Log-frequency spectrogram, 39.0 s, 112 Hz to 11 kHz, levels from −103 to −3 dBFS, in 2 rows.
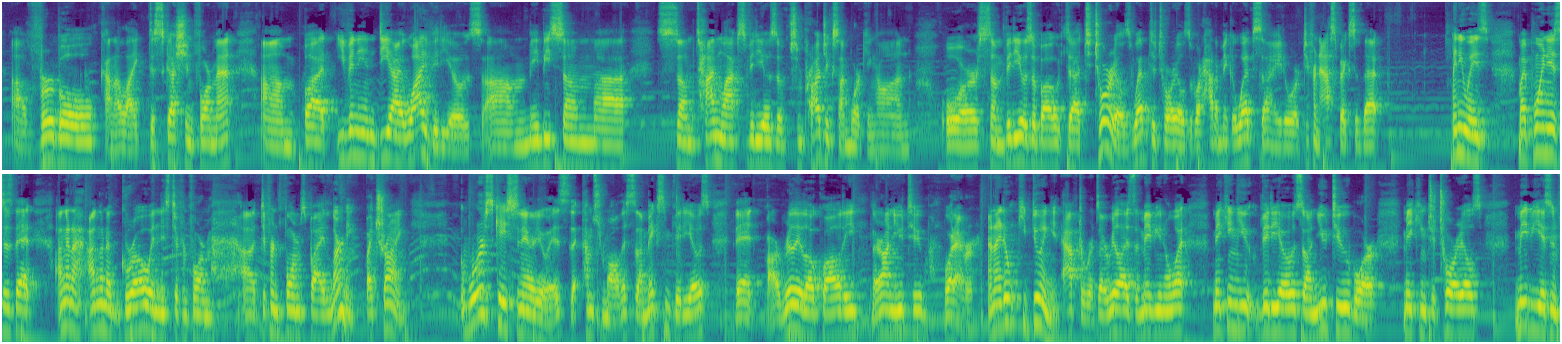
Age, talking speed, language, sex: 30-49, 175 wpm, English, male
